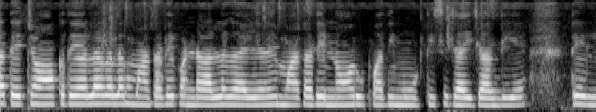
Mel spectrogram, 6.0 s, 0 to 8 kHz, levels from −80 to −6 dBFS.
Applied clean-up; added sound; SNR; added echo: neural mask model Resemble Enhance denoiser.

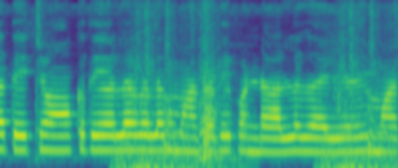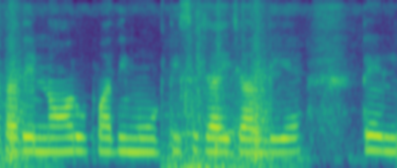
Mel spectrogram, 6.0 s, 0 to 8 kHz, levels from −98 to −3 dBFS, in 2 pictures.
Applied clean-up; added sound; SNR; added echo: none; Mechanisms; 8 dB; none.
